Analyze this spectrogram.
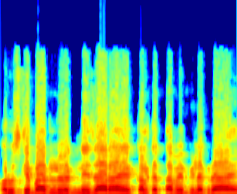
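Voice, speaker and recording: At a moderate pace, a man speaks in a medium pitch. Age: 70s. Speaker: foundation volunteer.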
